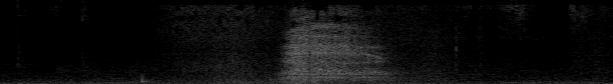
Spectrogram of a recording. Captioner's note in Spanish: Suspiro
